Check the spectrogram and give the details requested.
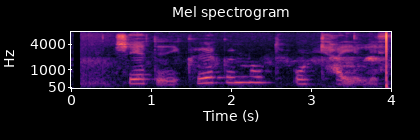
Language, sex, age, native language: Icelandic, male, 8, Icelandic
